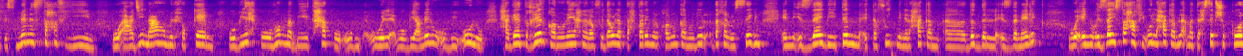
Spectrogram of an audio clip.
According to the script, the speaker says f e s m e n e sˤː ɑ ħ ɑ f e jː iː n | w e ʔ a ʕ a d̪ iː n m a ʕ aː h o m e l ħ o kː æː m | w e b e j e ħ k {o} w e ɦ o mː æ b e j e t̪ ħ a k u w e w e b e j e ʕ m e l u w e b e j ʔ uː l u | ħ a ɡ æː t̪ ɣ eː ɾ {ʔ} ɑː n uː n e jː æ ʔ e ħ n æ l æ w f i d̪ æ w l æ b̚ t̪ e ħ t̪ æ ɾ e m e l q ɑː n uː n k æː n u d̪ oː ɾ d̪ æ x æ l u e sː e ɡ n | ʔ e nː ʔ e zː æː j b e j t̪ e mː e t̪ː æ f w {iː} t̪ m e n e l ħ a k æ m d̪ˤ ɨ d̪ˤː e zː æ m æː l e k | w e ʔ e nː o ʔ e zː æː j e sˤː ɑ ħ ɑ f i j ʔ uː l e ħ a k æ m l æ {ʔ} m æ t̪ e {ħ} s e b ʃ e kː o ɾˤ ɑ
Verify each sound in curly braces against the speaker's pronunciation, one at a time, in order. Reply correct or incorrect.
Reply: incorrect, incorrect, correct, correct, correct

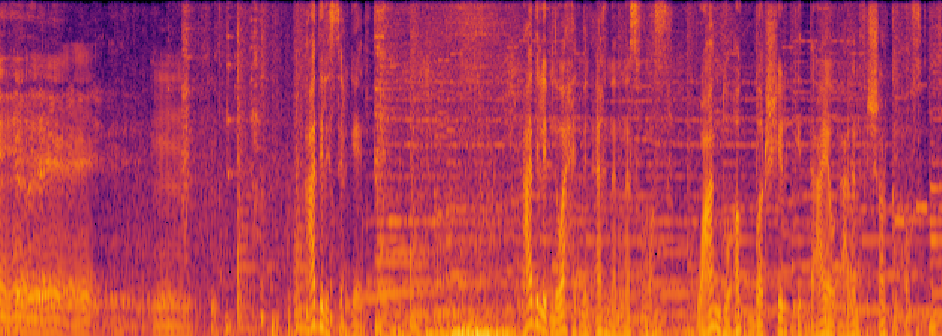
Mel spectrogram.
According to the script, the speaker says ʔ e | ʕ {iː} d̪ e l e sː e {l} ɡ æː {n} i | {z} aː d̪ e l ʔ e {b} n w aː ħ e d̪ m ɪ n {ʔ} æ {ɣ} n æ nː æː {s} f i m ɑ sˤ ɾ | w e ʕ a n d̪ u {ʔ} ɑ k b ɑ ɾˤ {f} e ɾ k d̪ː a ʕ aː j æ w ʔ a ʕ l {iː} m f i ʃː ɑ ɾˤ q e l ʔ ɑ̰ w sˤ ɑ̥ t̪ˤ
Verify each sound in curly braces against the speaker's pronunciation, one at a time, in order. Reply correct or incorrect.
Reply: incorrect, incorrect, correct, incorrect, correct, correct, correct, correct, correct, incorrect, incorrect

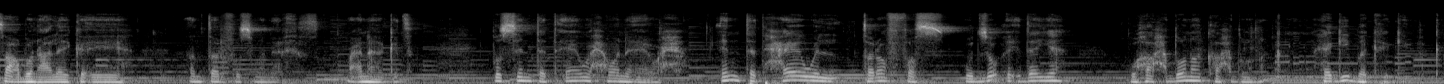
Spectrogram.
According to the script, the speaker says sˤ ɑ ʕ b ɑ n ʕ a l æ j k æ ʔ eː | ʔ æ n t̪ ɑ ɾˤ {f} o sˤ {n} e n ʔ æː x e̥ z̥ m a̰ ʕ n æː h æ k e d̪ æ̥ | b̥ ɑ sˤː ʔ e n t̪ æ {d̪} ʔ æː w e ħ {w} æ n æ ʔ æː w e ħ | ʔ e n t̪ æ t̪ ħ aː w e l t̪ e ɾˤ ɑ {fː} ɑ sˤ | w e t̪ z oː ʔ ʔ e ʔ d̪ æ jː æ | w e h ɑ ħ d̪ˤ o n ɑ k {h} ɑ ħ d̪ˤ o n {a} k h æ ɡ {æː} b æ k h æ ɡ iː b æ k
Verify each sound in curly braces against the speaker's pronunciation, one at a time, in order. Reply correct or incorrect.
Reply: correct, incorrect, incorrect, correct, correct, correct, incorrect, incorrect

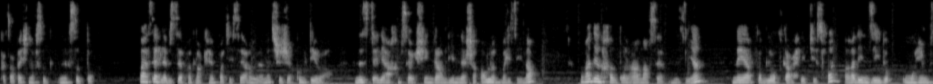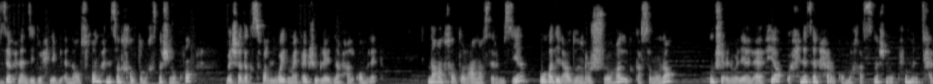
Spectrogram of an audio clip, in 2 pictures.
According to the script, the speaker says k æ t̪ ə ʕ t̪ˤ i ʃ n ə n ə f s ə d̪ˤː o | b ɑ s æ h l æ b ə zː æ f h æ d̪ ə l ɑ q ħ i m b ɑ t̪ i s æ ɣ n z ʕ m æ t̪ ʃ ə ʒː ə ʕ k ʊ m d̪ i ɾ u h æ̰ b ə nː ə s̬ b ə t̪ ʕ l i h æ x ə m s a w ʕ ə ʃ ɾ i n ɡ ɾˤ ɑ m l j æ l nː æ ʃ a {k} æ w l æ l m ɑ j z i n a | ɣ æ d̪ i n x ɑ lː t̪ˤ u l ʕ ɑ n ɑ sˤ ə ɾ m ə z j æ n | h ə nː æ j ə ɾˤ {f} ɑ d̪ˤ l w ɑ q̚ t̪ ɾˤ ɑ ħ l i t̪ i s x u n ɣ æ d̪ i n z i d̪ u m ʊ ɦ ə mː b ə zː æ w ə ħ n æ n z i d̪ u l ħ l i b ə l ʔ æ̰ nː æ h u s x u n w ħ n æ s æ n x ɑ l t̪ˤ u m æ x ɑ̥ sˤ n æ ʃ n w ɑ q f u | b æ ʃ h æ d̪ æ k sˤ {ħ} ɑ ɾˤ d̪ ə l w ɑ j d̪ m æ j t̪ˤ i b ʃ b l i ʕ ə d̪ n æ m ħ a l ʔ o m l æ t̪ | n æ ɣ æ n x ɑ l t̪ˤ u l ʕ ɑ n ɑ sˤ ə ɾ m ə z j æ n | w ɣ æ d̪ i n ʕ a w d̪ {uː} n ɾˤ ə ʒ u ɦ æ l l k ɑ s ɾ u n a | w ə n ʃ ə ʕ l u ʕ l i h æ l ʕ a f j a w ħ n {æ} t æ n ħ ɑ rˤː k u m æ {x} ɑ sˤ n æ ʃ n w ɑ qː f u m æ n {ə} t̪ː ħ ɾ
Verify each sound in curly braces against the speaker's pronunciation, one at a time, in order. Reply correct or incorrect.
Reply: incorrect, correct, incorrect, incorrect, correct, correct, correct

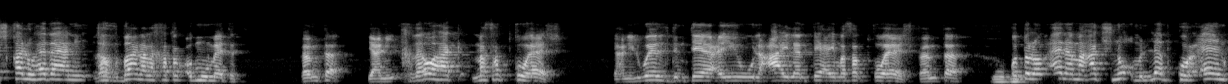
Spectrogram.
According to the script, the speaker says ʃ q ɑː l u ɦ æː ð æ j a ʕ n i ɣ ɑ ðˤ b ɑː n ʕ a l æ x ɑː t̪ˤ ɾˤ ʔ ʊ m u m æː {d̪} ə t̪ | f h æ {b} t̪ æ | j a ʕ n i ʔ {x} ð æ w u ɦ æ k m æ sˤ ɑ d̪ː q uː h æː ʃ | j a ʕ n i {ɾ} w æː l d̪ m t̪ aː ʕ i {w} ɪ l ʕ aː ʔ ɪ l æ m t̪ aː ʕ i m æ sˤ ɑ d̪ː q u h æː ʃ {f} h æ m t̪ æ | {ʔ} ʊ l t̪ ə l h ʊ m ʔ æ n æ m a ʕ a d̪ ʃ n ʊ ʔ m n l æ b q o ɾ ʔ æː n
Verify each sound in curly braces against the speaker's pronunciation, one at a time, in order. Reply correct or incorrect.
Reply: incorrect, incorrect, correct, incorrect, correct, correct, incorrect

